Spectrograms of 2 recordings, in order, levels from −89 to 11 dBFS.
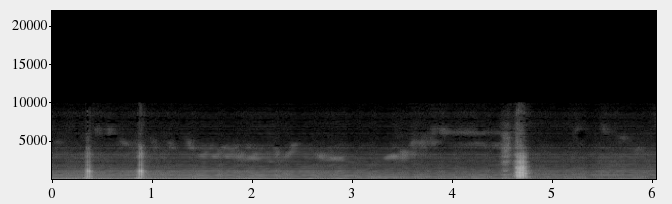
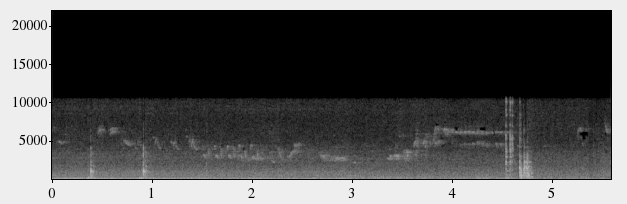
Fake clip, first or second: first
